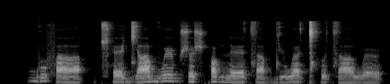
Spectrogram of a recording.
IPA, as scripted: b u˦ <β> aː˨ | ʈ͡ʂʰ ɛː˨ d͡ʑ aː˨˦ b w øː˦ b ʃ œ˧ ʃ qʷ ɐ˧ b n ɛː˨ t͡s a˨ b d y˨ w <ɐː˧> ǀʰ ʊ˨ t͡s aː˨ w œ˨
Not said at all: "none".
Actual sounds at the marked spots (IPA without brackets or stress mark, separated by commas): f, ɐː˧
